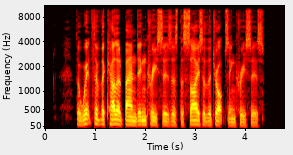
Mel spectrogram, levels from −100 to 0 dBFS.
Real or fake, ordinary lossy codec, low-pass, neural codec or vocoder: real; none; 9.9 kHz; none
